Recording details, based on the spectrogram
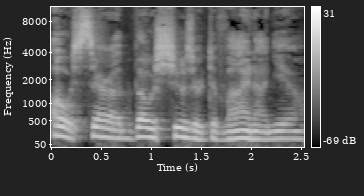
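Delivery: sarcastic, fake-sounding praising tone. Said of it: "I can literally say".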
